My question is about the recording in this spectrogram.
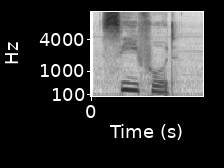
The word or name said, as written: seafood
